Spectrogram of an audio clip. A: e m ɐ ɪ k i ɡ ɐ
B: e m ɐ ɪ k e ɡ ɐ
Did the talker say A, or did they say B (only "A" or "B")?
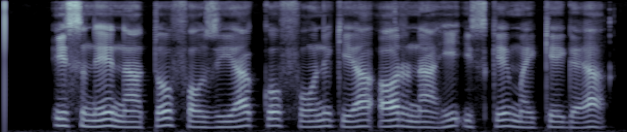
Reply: B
